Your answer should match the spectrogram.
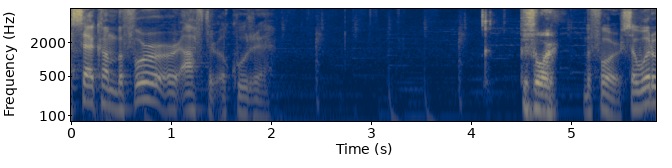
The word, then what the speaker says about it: ocurre: Ocurre. Great. Ocurre. Remember the U is u.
